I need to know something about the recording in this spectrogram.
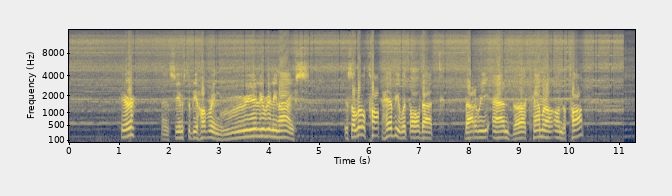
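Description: A small drone's motors whine, revving up and down as it flies close by.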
